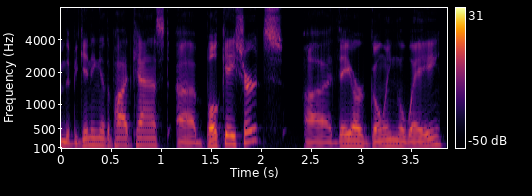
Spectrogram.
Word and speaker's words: bokeh: Steve DeRoche, bokeh is not pronounced bokeh, but bokeh almost kind of rhymes with porque.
